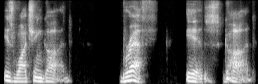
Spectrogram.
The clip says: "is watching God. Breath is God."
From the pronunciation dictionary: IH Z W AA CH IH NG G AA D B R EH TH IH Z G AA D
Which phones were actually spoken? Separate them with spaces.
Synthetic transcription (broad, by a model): IH Z W AA CH IH NG G AA D B R EH TH IH Z G AA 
